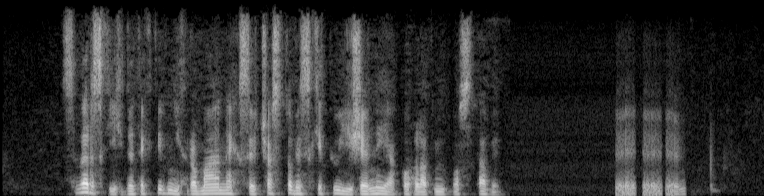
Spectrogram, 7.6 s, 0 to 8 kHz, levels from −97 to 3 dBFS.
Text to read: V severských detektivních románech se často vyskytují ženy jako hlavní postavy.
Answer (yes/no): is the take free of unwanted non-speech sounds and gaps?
no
